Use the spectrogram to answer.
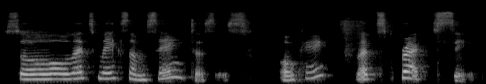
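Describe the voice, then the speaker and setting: A woman's voice: on the high side, extremely slow, gravelly, breathy edge. A Brazilian woman teaching Portuguese vocabulary in English with a Brazilian accent, patiently saying each word twice before translating it. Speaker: language teacher. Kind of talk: slow language lesson with repetition drills.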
